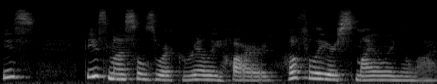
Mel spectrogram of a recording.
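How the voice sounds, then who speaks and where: At a moderate pace, a woman speaks in a fairly high, dark and mellow voice with a calm, soothing tone. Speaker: medical massage therapist. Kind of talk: guided massage tutorial.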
